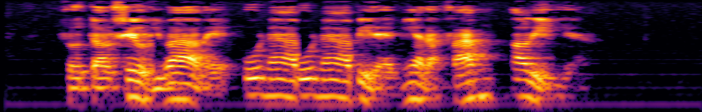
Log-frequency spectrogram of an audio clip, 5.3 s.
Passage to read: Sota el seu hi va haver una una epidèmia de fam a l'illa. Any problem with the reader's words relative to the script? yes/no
no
